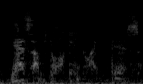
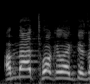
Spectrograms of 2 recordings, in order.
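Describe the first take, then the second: First: Barely audible whisper; whispered as if the volume were way down; mock whisper. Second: Said in the usual way. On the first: Shown as a demonstration. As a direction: drop to a tiny voiceless whisper.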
